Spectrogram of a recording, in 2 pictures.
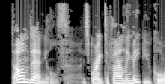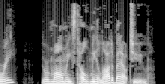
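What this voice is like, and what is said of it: Thick Southern Texas accent. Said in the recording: “The man's accent is thick Southern Texas.”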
